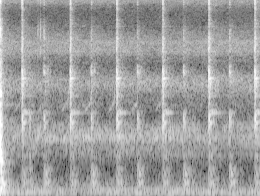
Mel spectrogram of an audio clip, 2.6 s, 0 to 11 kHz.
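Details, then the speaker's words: 1995 Cadillac Fleetwood with parking lights on: relay ticks about every half second, around 130 a minute, a hyperflash even though all bulbs are fine and the relay is plugged in; cause unknown. "i don't quite understand why they're flashing rapidly but all the bulbs are fine"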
